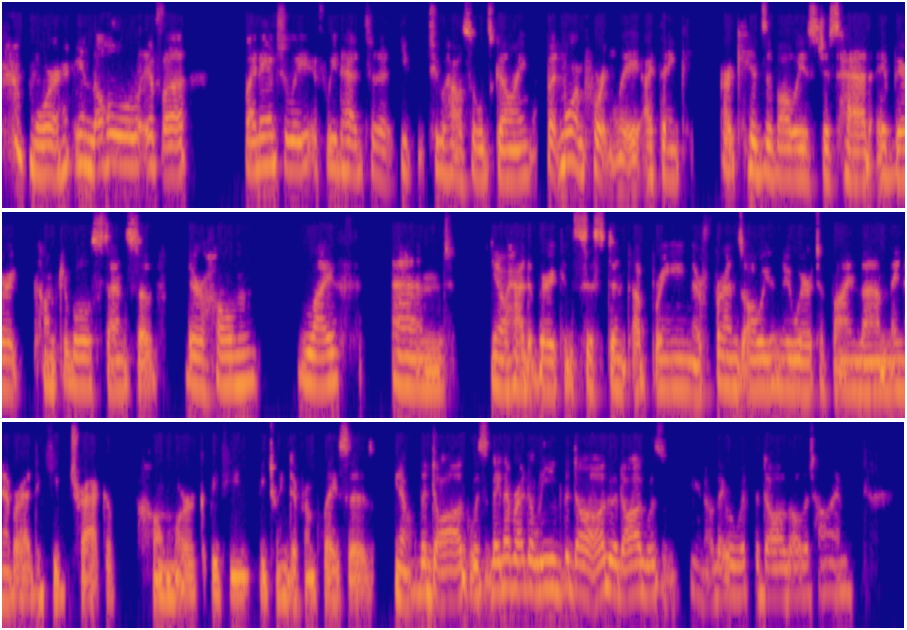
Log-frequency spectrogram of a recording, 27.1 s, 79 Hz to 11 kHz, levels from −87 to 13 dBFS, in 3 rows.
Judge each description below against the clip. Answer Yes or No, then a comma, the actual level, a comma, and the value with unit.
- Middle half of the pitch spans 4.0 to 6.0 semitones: No, average, 3.3 semitones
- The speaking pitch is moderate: Yes, medium, 180 Hz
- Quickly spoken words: No, average, 195 wpm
